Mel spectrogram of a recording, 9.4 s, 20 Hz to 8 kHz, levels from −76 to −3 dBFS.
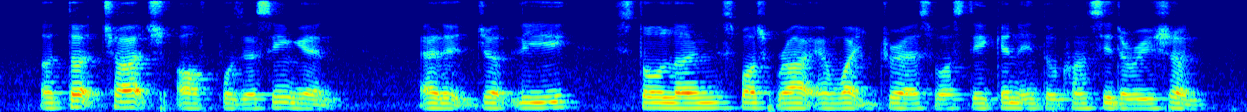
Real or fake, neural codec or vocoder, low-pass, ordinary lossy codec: real; none; none; none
